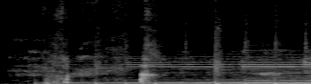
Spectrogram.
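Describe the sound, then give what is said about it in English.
A dog gives a few short, scattered, faint barks over a steady low hum with no one talking. “My dog was fucking barking and shit, so I had to mute it.”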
